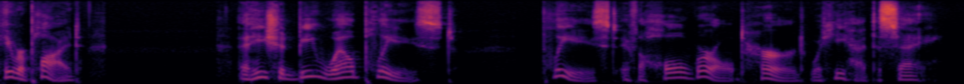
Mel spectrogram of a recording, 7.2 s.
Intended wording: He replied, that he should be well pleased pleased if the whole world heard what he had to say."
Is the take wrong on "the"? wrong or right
right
